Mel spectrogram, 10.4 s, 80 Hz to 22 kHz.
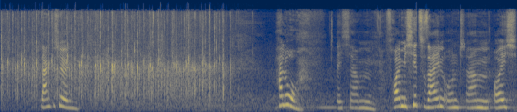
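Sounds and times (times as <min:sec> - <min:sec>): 
audience applauding a speaker onto a stage: 0:00.0 - 0:04.9
speech: 0:00.8 - 0:01.7, 0:05.6 - 0:10.3.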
